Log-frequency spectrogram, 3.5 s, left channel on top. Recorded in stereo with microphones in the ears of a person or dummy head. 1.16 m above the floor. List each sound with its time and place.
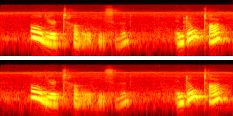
0.5 s a woman speaking: 5° left (ahead or behind), 0.9 m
